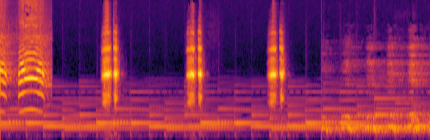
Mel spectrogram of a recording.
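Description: Three short frog croaks, about a second and a quarter apart, over a background music melody. In the first second a repeated high arching call fades out. Near the end a rougher, lower sound starts under the music.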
